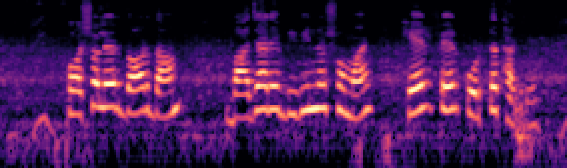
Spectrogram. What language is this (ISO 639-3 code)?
ben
